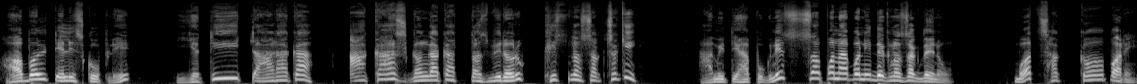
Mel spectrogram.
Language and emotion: Nepali, surprised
